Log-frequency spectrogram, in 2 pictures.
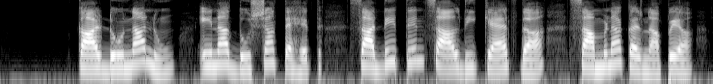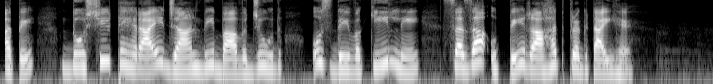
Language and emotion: Punjabi, neutral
